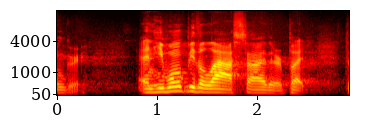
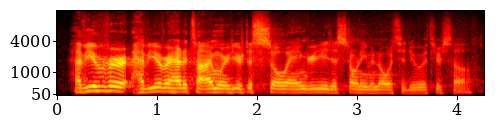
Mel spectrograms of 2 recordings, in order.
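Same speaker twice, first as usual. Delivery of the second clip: normal talking voice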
